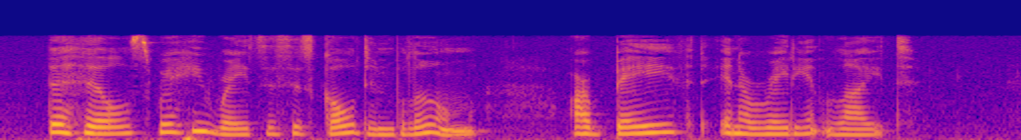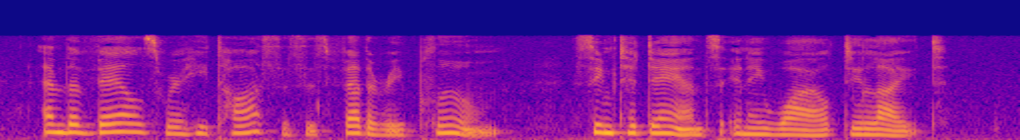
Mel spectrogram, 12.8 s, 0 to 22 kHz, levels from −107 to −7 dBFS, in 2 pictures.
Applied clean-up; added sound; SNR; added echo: none; none; none; none.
